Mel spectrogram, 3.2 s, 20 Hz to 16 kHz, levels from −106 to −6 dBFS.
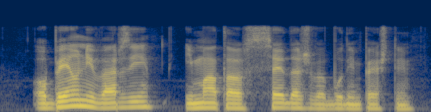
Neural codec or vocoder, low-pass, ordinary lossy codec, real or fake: none; 7.2 kHz; none; real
